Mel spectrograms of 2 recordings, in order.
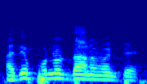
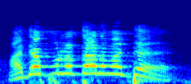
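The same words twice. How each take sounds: First: Quiet. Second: Higher and louder, preached out; proclaiming. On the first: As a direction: drop the voice low and soft. Repeated key line, first quietly. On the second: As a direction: ring it out to the congregation. Repeated key line, now proclaimed. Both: Acted.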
